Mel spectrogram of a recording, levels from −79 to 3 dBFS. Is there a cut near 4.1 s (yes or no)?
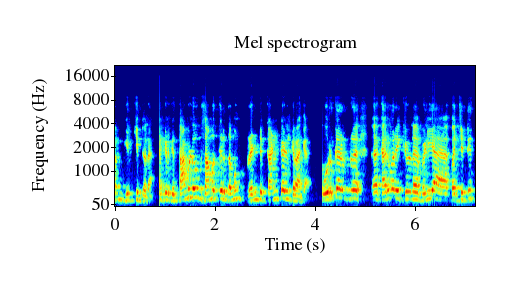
yes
